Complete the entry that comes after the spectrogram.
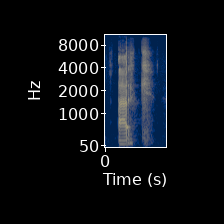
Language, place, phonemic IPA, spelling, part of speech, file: Occitan, Béarn, /aɾk/, arc, noun, LL-Q14185 (oci)-arc.wav
- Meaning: 1. bow 2. arch, arc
